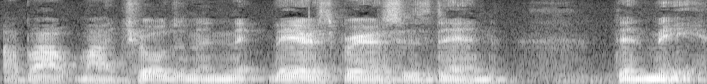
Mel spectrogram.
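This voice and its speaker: With an American accent, a man speaks in a very deep, low pitch with a bright, sharp tone and ordinary pitch variation. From Brooklyn, New York, West Indian roots. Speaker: business litigation lawyer. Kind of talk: podcast interview. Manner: animated.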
